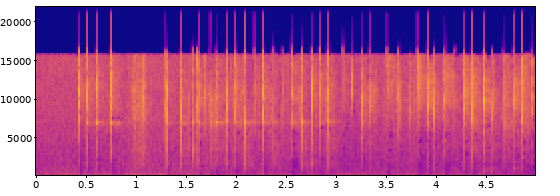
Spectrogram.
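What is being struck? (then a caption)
Small plastic cosmetic bottle with cap. Long nails tap and scratch the label and cap of a small white plastic cosmetic bottle held in the hands. The result is a rapid, irregular run of crisp, bright clicks over a soft, hissy scratching texture.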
